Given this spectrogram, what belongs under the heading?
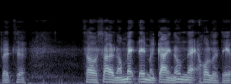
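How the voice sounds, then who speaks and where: A man speaks at a fairly quick pace with a fairly low pitch, a bright, sharp tone, and monotone, flat intonation. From Blackheath, south-east London. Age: 70s. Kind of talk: interview answer.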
